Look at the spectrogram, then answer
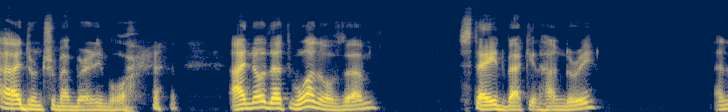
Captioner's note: laughing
